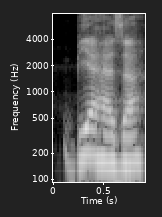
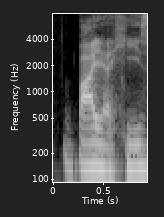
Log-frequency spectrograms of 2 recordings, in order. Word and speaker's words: Biaheza: to pronounce though because when I first heard of your name I thought it was Baha yeah that's what I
